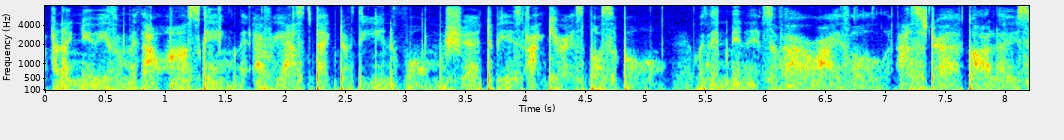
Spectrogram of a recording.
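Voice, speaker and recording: A woman reading a story aloud in a soft, fully unvoiced ASMR whisper, close to the microphone. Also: low-quality recording.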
